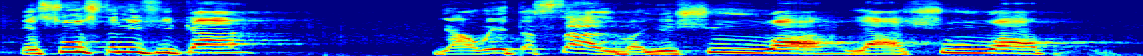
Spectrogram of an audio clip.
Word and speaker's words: Yeshua: Yeshua, foi a maneira de pronunciar.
